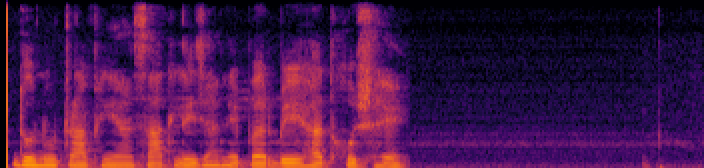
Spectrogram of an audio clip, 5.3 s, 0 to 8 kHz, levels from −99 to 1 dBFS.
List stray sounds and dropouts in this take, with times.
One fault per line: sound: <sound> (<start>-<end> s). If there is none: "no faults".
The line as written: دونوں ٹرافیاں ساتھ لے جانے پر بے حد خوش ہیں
no faults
